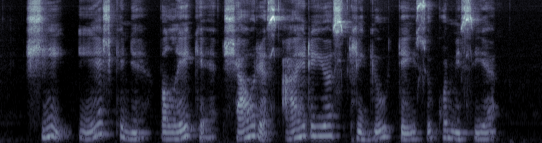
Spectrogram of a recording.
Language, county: Lithuanian, Šiauliai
